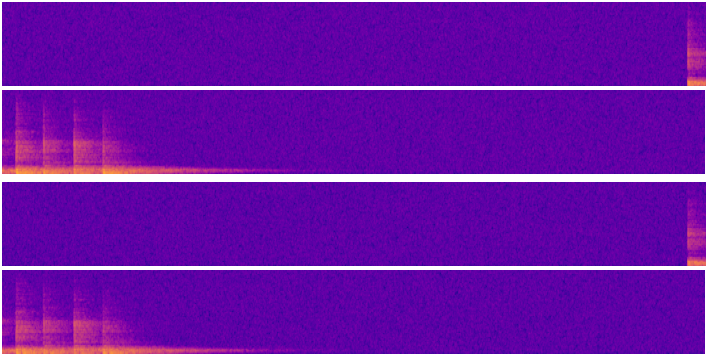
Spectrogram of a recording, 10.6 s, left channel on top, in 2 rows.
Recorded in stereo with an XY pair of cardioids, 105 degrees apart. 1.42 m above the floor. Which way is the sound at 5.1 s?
25° left.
